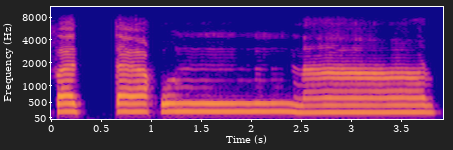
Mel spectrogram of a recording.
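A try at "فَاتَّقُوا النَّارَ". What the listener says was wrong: নার নাকে গেছে, নার এরকম না, আন্নার। না, মাত্রা জাউ থেকে আসবে, আপনার মাত বের, নাক থেকে বেরোচ্ছে না। না আ না আ নার।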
